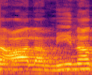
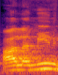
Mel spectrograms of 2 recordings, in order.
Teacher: مد عارض کا قاعدہ ہوگا. اچھا، ہم نے عالمینہ کو عالمین کر دیا، نون کو ساکن کر دیا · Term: حالت وقف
